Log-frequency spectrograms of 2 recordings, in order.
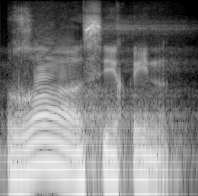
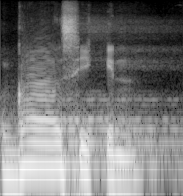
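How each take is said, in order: First: The first consonant is a flowing, continuous gh. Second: The first consonant is a held-back, stopped g. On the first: The speaker calls it right. "Bunyi atau suaranya tuh ngalir" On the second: The speaker calls it wrong. "kesalahan yang sering terjadi itu seperti apa? Go, go sikin... suaranya tertahan"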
